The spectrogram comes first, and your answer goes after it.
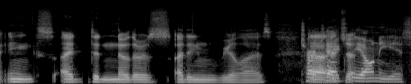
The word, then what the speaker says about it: Tartaglione: Tartaglione is how that's Tartaglione, pronounced.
